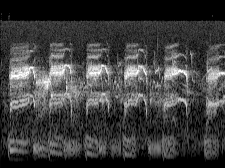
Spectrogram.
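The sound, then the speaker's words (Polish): A water rail in a reedbed gives a run of loud, harsh squeals like a pig, six strained, grating calls in a steady rhythm with brief gaps between, no voices present. “Jeśli natomiast usłyszymy w trzcinowisku kwik świni, nie zdziwmy się.”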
